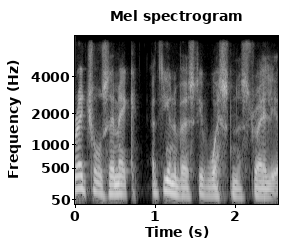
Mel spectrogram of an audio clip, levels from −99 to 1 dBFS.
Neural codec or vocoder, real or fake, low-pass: none; real; 7.2 kHz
